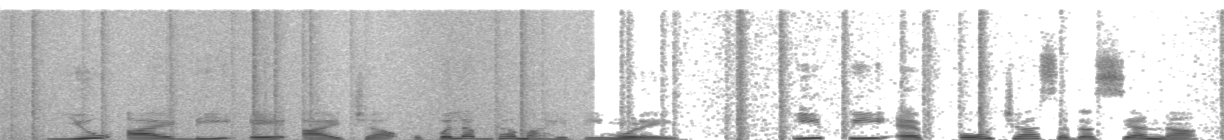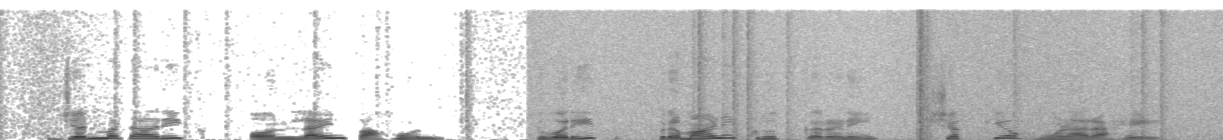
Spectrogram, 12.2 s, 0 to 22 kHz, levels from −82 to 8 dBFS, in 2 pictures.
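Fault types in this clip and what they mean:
Overdone noise removal: over-aggressive noise reduction from 2.97 to 8.76 s cuts bands near the noise estimate, leaving a background that drops and breaks up into twinkling specks.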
